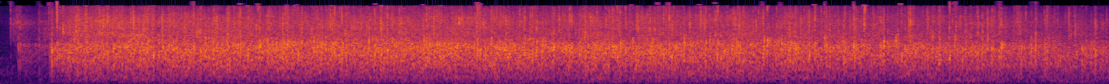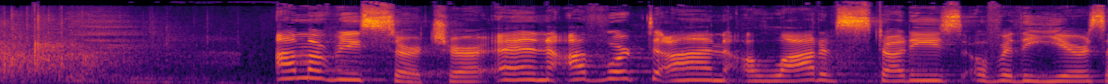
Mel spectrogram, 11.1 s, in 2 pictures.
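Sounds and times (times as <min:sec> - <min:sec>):
audience applause: 0:00.0 - 0:06.5
speech: 0:07.1 - 0:11.0.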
